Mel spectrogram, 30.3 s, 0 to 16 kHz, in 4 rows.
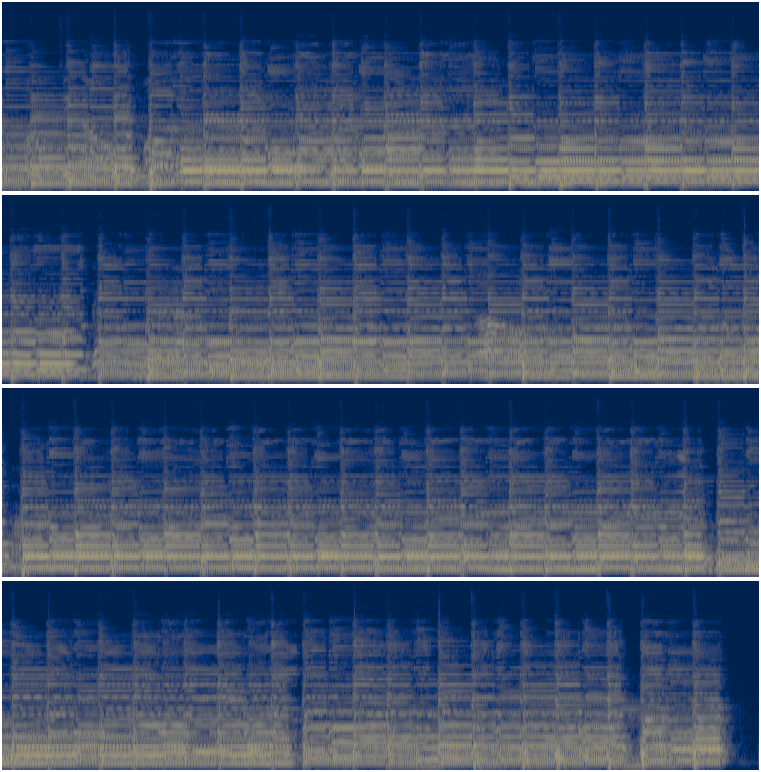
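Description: Electric guitar strummed through a standard I–IV–V blues progression in E, built on E, A7 and B7 chords. Each chord rings for several seconds before the next change.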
